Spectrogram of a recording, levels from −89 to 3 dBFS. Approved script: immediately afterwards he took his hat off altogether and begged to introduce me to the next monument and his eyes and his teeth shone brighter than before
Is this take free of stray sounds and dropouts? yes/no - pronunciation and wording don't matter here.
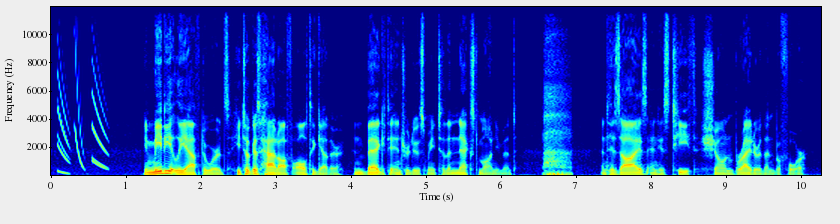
no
